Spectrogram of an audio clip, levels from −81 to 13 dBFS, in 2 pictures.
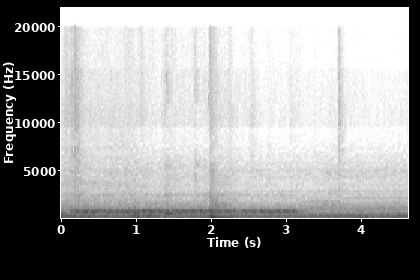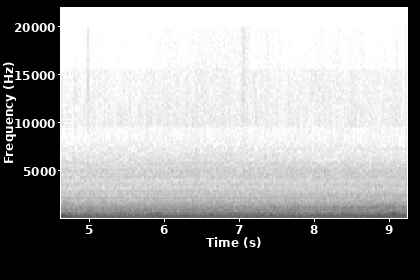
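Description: Throughout, the sounds turn grainy, rough and noisy, with little swirling. Bands stay filled up to 20.2 kHz. This is likely Opus compression at roughly 24 kbps.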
